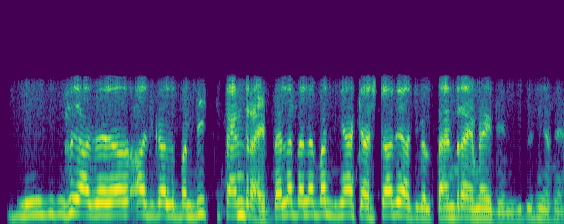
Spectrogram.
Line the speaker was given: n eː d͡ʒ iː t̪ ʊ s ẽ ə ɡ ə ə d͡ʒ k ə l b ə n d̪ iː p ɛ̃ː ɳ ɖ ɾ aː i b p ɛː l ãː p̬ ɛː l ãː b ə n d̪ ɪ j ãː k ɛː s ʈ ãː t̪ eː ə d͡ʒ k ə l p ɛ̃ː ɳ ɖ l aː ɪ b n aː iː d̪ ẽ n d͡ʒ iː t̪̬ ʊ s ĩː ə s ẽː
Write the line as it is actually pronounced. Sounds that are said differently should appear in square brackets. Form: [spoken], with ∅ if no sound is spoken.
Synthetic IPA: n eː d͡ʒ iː t̪ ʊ s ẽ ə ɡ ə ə d͡ʒ k ə l b ə n d̪ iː p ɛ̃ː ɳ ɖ ɾ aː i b p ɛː l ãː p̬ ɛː l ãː b ə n d̪ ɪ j ãː k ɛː s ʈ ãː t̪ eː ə d͡ʒ k ə l p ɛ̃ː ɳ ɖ [ɾ] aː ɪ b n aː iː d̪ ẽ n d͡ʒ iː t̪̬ ʊ s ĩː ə s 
